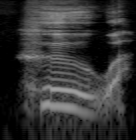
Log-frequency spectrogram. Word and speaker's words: who: we learned to make who. So it's kind of like a silent W, because you're really just pronouncing the H and a oo sound, who.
